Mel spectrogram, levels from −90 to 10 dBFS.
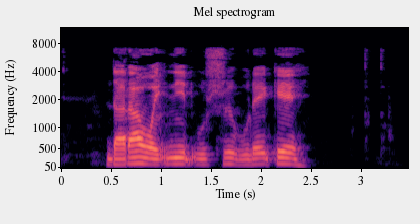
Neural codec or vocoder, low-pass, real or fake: codec, 16 kHz, 8 kbps, FreqCodec, larger model; 7.2 kHz; fake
